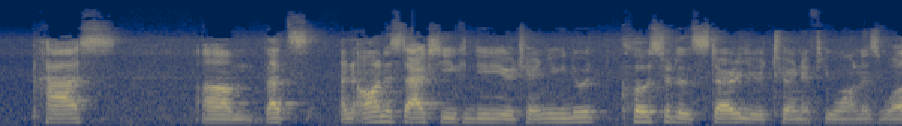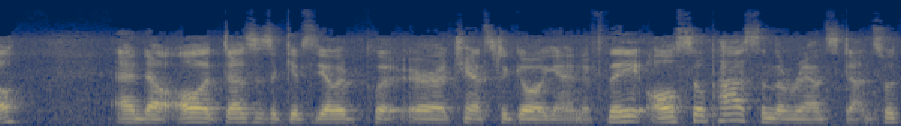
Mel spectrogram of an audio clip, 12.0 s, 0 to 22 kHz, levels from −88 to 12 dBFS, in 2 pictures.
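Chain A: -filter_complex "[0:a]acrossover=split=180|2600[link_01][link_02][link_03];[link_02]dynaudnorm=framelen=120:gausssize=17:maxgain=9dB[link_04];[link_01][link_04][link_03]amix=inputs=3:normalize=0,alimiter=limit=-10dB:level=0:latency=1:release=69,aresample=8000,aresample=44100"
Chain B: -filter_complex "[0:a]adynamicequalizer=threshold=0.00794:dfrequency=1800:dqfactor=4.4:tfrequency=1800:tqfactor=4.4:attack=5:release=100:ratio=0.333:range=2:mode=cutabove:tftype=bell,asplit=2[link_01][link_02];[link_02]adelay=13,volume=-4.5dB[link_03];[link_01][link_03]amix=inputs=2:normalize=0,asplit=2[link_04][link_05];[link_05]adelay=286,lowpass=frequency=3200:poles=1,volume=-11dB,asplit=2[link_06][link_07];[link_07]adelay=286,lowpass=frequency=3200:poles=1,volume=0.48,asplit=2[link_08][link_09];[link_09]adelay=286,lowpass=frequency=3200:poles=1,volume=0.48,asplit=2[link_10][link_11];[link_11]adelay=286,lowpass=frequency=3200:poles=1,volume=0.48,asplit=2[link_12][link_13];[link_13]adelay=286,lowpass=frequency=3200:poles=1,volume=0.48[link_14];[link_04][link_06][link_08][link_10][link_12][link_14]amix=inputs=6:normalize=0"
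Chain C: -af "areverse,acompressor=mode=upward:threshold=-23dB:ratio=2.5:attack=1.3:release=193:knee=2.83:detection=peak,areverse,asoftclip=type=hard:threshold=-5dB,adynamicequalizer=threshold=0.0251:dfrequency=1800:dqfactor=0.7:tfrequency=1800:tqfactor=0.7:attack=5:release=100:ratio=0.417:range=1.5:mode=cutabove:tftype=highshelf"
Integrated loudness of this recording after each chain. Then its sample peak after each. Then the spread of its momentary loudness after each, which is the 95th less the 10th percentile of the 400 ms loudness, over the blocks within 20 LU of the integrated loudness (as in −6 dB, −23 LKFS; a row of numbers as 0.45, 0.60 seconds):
−23.0, −21.5, −23.5 LKFS; −9.5, −1.0, −5.0 dBFS; 8, 9, 9 LU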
